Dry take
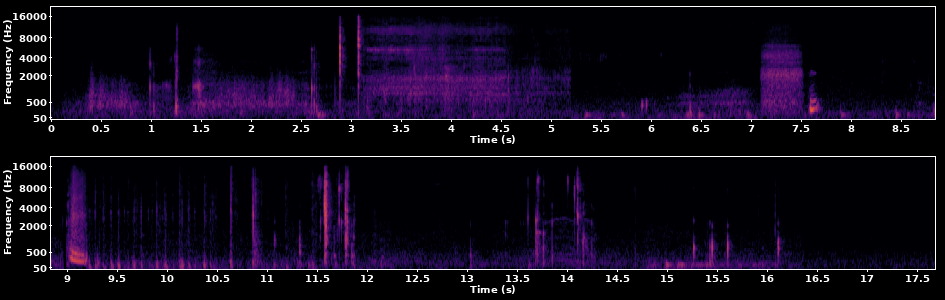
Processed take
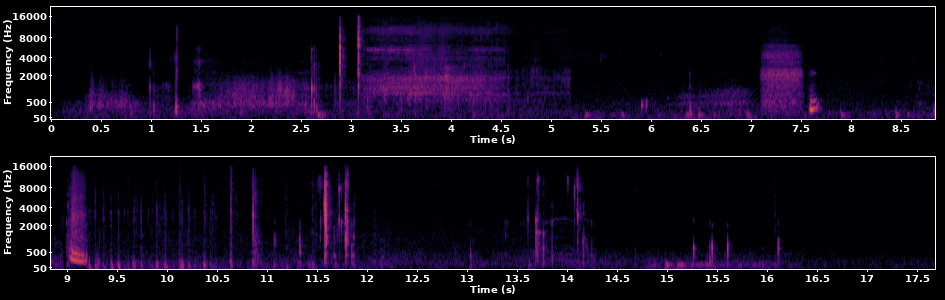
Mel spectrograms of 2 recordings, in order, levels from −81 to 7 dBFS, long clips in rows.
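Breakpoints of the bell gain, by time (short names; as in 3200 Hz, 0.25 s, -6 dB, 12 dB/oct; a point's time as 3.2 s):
bell 1300 Hz 2.1 oct
1.52 s -5 dB
1.96 s +5 dB
4.15 s +5 dB
4.61 s -6 dB
5.24 s +2 dB
13.75 s +2 dB
14.19 s -6.5 dB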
